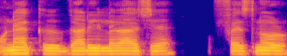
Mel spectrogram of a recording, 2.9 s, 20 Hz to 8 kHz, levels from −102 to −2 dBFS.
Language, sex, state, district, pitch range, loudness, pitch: Bengali, male, West Bengal, Malda, 115-120 Hz, -19 LUFS, 115 Hz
